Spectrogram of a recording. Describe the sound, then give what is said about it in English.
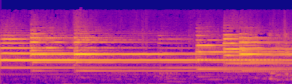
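A doorbell chime rings out clearly on its own, a series of bright, sustained bell tones struck several times in succession, each note ringing on and overlapping the next. “Gee, I always have trouble getting up enough courage to ring the doorbell.”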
